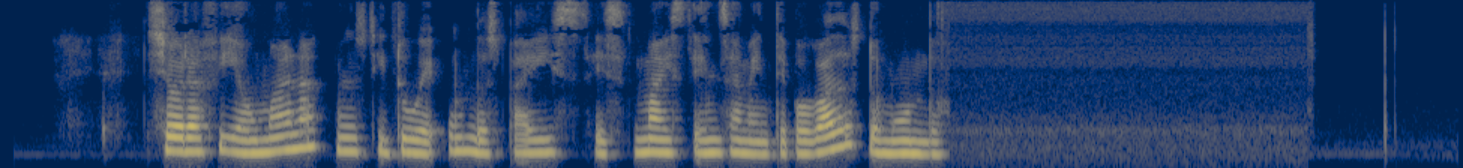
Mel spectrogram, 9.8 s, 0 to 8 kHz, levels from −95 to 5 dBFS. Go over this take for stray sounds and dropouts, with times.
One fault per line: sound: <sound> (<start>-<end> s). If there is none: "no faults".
no faults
